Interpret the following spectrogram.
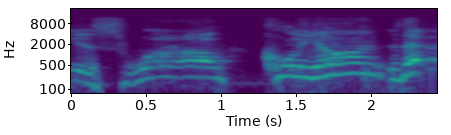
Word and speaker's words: Suave Colione: But we found out just now from Jerry Woods that your name is Suave Colione.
